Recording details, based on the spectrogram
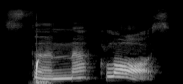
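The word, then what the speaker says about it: Santa Claus: de final de ano Sant Claus Sant Claus aqui dá duas dicas muito importantes primeiro corta o t e a mais u tem som de ó Sant Claus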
